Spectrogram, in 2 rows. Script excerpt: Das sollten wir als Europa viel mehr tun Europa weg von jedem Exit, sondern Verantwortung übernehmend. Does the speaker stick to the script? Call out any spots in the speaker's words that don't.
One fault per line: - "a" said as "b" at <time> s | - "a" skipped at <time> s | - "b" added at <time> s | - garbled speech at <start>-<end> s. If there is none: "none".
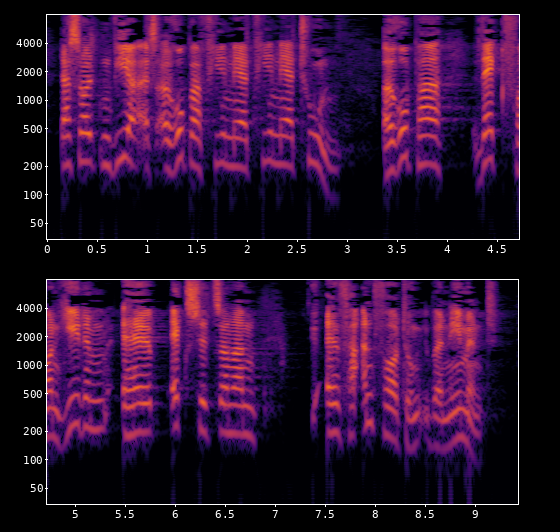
- "viel mehr" added at 2.0 s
